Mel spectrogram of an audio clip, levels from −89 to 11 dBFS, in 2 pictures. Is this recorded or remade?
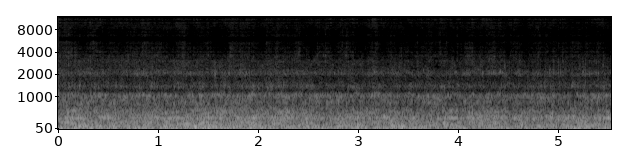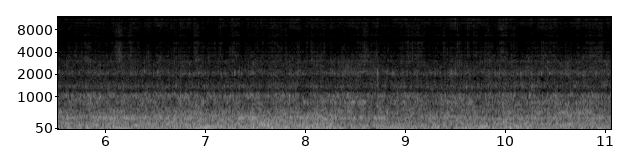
remade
